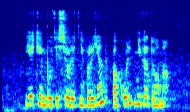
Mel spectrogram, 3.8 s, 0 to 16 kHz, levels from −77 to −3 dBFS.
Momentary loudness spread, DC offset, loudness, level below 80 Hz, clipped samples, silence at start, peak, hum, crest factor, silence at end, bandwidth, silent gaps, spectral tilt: 6 LU; under 0.1%; -24 LUFS; -62 dBFS; under 0.1%; 0.15 s; -6 dBFS; none; 18 dB; 0.45 s; 11.5 kHz; none; -4 dB/octave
